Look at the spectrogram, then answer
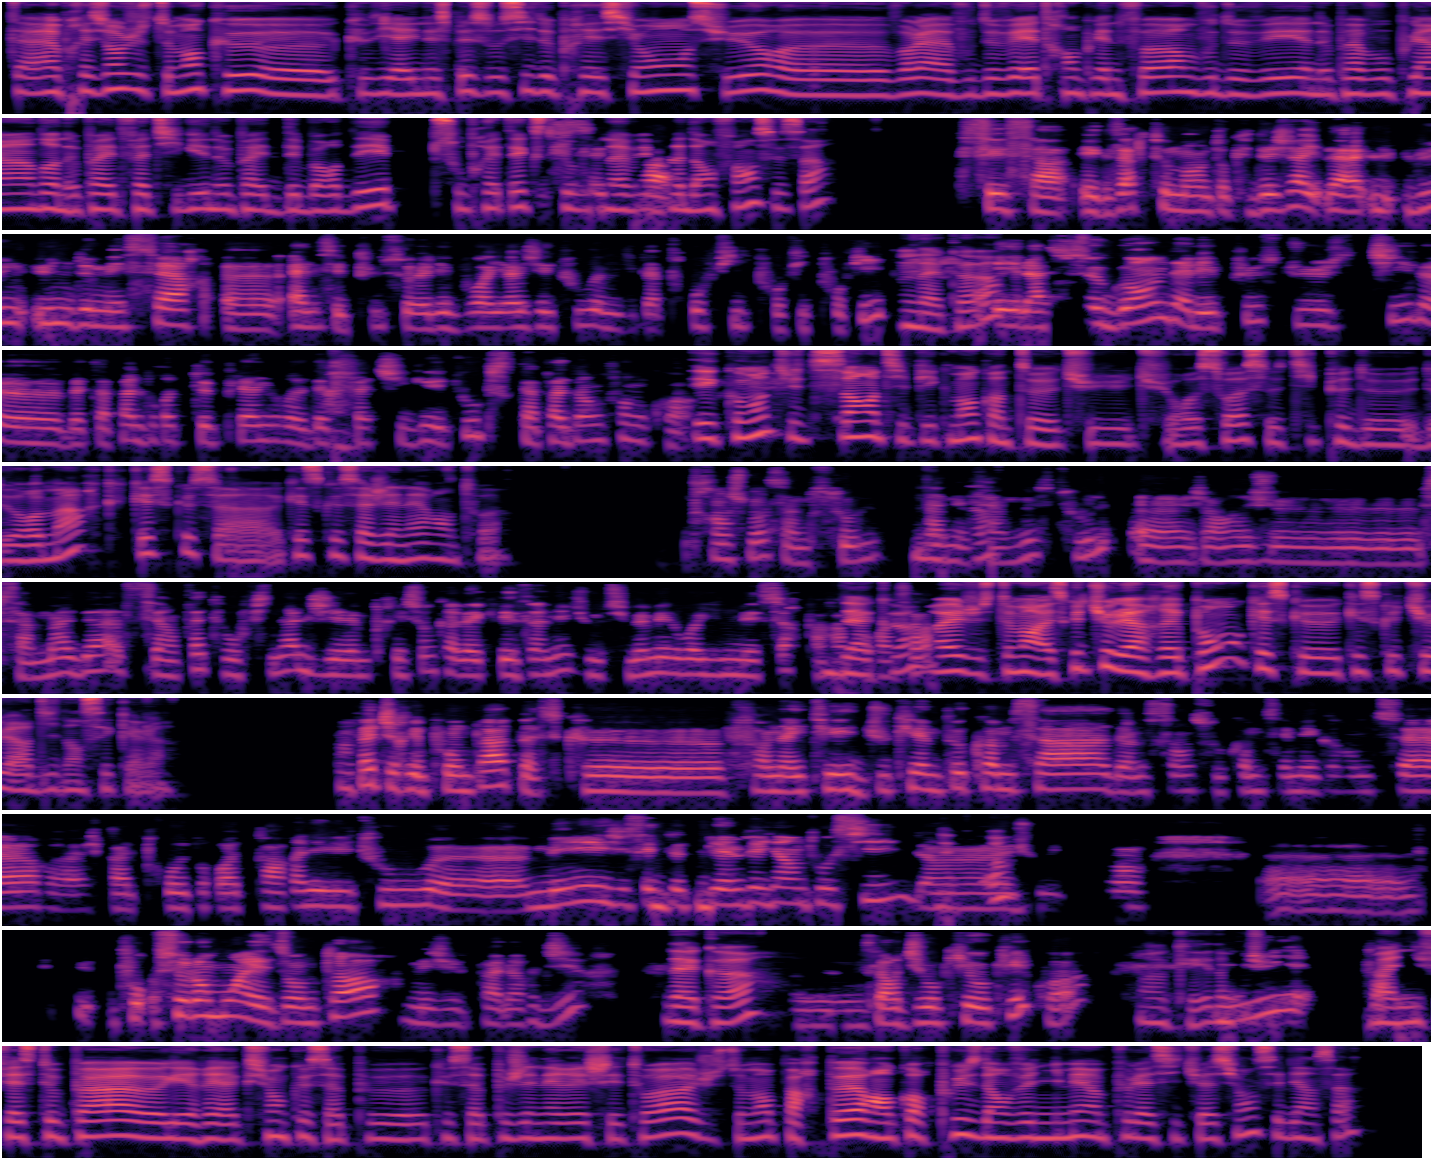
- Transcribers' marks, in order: unintelligible speech; tapping; unintelligible speech; other background noise
- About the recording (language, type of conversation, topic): French, podcast, Quels critères prends-tu en compte avant de décider d’avoir des enfants ?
